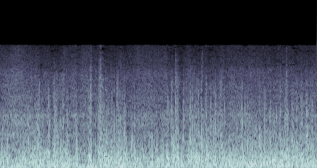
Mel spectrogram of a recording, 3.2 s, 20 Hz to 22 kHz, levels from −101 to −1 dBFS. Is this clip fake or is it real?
fake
